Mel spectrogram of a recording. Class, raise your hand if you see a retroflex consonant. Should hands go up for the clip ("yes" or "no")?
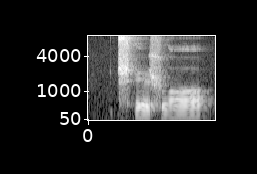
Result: yes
